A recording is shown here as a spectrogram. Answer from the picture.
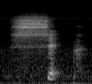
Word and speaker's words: ship: I have examples on those do sounds of words that sometimes get mispronounced so for example we have sheep and ship ok so a sheep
